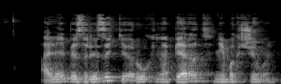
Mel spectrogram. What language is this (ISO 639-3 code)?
bel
